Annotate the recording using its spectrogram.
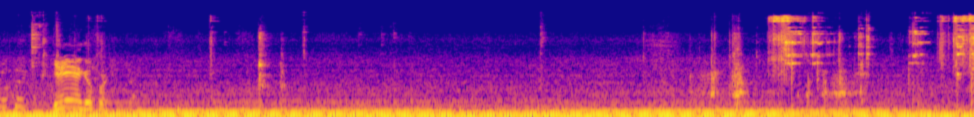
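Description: A vehicle engine idles with a steady low hum.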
